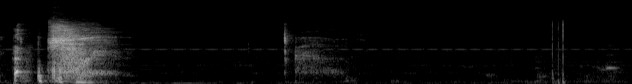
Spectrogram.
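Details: Repeated non-stop sneezing, one sneeze after another.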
